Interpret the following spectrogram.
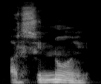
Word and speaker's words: Arsinoe: Keep in mind, by the way, in documentaries they use the version Arsinoe. They say something like this. Arsinoe is how the name is supposed to be pronounced. It's in Greek anyway. She ended up at the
